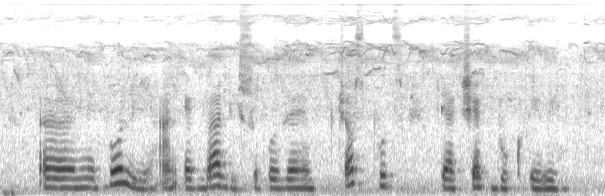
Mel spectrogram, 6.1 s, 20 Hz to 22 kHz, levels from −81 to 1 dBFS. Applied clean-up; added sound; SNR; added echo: none; Chirp, tweet; 17 dB; none.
